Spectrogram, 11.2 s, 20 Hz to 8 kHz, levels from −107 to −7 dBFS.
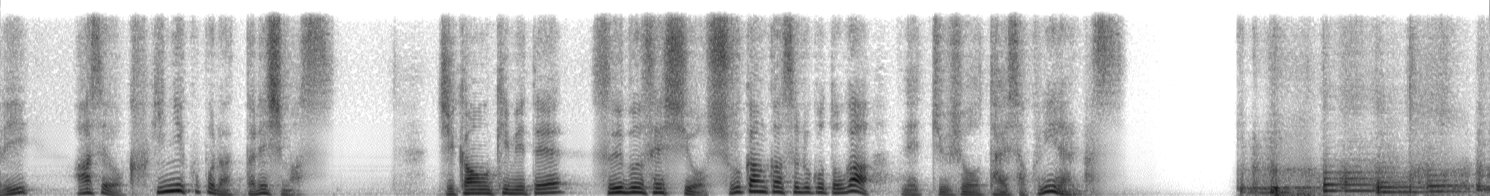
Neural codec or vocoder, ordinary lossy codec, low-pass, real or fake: codec, 24 kHz, 0.5 kbps, DualCodec; none; 7.2 kHz; fake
